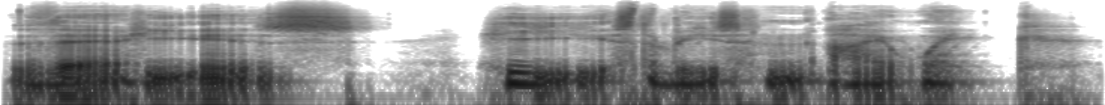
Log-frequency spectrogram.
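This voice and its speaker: In a put-on character voice, a man speaks at a medium pitch and a very slow pace. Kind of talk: soft-spoken ASMR storytelling. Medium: read story.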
